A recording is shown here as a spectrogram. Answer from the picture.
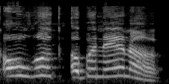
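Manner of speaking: playful high imitation of a thrilled kid; imitating excited child. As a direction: pipe up in pretend wonder at a small thing. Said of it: "she gets excited at everything".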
